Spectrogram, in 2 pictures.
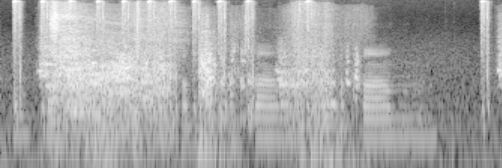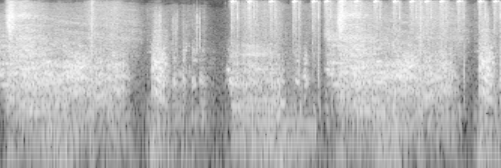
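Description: A bird in the video game ARK gives a few short, throaty clucking calls in bursts, separated by brief gaps, with breathy, panting sounds in between, close and fairly quiet.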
